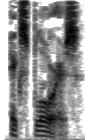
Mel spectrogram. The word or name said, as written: explores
